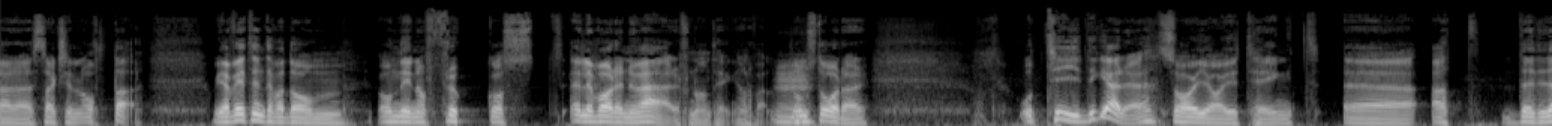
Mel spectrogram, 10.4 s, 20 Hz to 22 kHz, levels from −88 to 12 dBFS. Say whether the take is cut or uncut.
uncut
